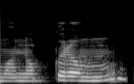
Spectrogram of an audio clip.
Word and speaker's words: monocromo: hay acto puntual y aquí en monocromo es una palabra grave también no en la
